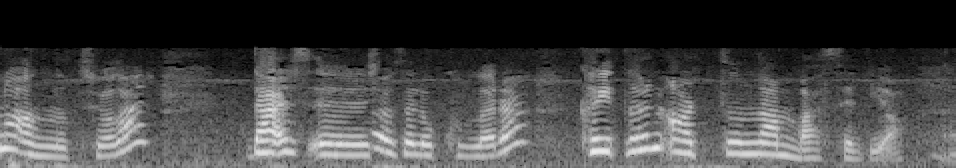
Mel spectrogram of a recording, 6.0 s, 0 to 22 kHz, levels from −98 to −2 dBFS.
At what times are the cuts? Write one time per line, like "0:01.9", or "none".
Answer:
0:02.3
